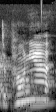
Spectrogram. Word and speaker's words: Deponia: Am I saying that right? – Yeah, Deponia. I don't know.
